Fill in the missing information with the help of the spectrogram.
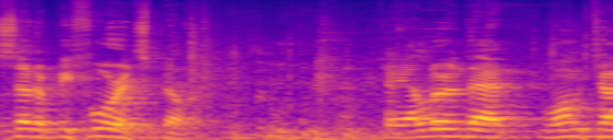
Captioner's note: laughter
